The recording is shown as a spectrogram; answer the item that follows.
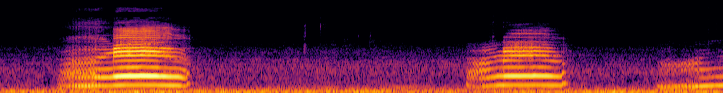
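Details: Domestic cat meowing indoors to ask to play in the yard: three drawn-out, harmonic meows, the first two loud and evenly spaced about three seconds apart, the third starting just as the recording ends, over a low background hum.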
